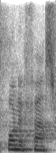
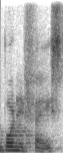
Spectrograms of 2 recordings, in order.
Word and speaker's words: Boniface: I'm pretty sure it's Boniface rather than Boniface, but it's spelt Boniface. I think it's St.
